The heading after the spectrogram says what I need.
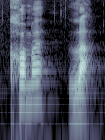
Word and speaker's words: Kamala: But first, we need to learn how to pronounce her name. So, gents, it is Kamala.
